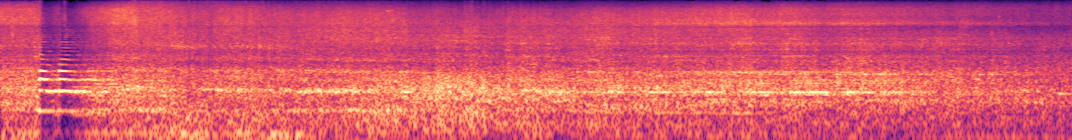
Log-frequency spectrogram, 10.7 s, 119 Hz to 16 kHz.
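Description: Class 68 diesel locomotive with its Caterpillar V16 engine passing close, its deep drone fading over the first three seconds, with a short horn blast about half a second in. Then the wagons of the train roll past, the wheels rumbling with a steady whine as the train draws away and slowly quietens.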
